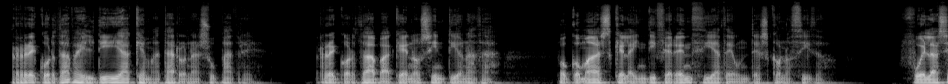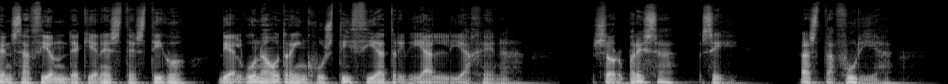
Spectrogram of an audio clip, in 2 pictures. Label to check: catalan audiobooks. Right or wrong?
Right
